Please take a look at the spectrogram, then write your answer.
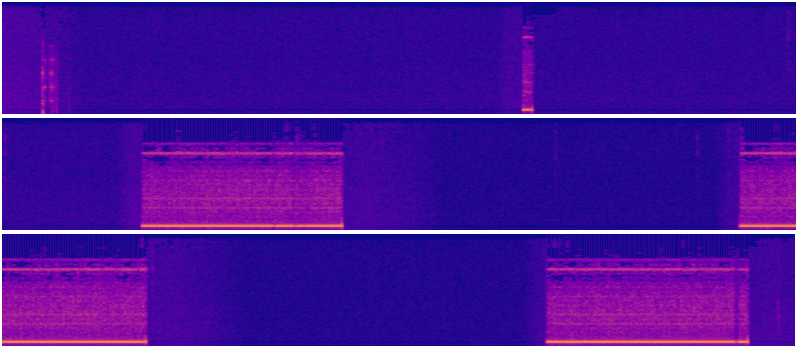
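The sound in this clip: Telephone tones while a call is transferred: a couple of faint clicks, then three identical steady mid-pitched tones, each about two seconds long and evenly spaced with long silences between them.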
